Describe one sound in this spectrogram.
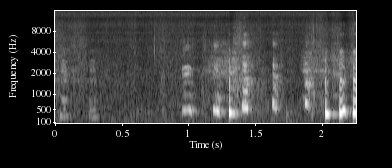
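A woman laughs softly nearby.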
